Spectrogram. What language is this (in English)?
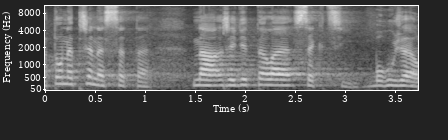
Czech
